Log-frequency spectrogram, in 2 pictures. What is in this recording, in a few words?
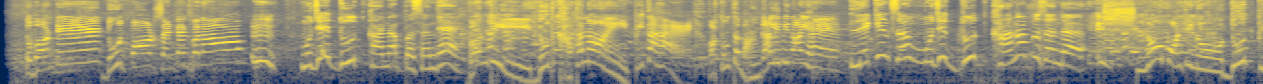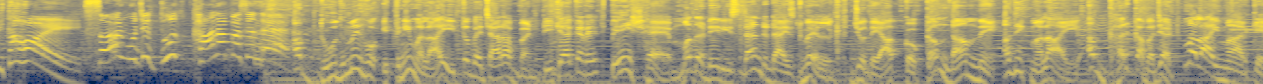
joy kid spot, male voice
